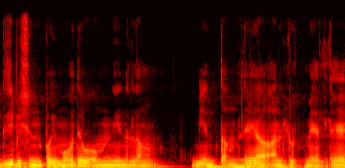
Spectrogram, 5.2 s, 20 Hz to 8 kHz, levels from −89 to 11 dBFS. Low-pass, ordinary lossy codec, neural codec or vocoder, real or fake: 7.2 kHz; none; none; real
